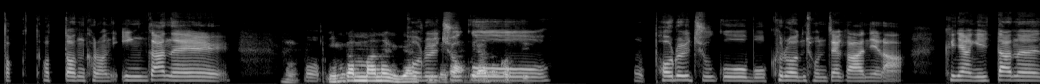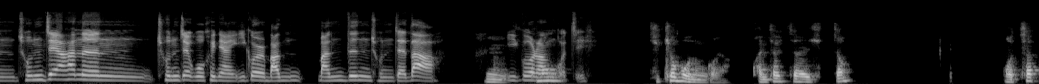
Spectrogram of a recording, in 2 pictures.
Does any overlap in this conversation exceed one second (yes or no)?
yes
